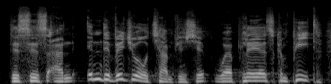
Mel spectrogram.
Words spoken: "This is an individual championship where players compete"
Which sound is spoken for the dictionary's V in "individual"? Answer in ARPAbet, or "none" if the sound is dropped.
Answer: V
